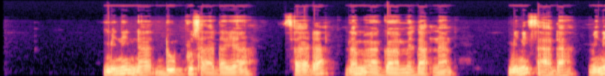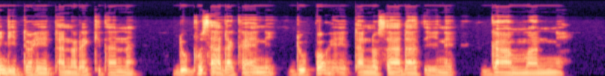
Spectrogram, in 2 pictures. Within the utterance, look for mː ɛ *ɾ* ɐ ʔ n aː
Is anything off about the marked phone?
yes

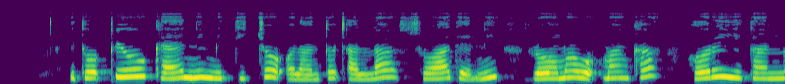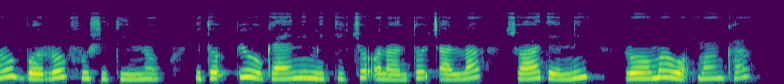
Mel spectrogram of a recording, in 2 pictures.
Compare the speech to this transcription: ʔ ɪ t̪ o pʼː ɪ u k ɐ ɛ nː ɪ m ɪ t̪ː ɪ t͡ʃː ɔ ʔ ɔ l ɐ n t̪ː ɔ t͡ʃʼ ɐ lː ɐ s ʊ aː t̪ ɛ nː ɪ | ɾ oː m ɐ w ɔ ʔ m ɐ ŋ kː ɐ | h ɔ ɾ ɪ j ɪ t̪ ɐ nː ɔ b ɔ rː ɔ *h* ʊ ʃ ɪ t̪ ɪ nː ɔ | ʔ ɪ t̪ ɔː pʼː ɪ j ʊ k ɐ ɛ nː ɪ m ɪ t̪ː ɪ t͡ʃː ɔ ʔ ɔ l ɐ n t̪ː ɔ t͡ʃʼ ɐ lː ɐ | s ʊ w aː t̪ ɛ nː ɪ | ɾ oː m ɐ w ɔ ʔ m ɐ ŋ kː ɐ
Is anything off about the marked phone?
yes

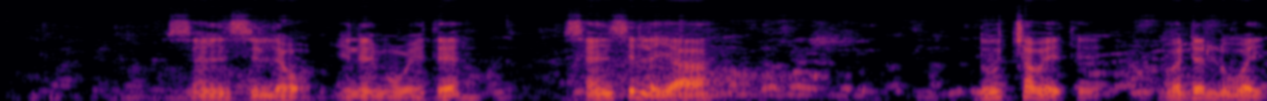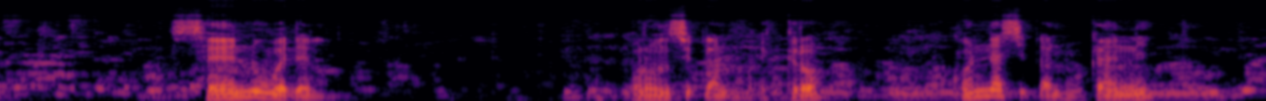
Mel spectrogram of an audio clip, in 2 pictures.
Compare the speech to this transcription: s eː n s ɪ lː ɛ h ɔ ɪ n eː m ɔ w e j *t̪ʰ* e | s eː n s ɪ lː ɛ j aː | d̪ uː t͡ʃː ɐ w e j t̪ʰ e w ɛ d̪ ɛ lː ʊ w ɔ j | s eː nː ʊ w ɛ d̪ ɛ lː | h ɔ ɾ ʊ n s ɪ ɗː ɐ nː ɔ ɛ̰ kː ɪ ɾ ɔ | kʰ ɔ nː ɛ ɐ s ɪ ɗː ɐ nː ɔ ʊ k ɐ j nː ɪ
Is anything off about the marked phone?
yes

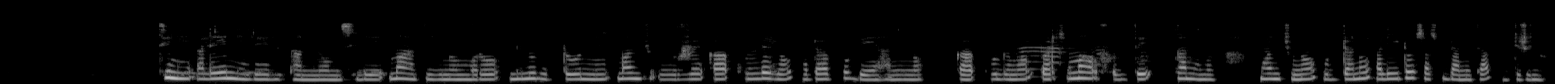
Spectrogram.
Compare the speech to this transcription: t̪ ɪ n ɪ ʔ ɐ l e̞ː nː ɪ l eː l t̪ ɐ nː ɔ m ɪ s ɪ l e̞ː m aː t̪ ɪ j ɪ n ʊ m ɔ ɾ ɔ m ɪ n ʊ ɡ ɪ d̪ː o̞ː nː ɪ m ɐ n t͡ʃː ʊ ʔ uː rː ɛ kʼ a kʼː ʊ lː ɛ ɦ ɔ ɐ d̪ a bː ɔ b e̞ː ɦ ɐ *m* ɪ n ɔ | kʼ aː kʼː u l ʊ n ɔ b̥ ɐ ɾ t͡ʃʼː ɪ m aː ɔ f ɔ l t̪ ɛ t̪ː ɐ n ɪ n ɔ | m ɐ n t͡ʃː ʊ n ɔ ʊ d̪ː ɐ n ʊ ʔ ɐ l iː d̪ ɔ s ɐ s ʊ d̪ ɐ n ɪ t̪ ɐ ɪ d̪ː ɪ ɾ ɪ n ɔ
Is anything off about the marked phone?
yes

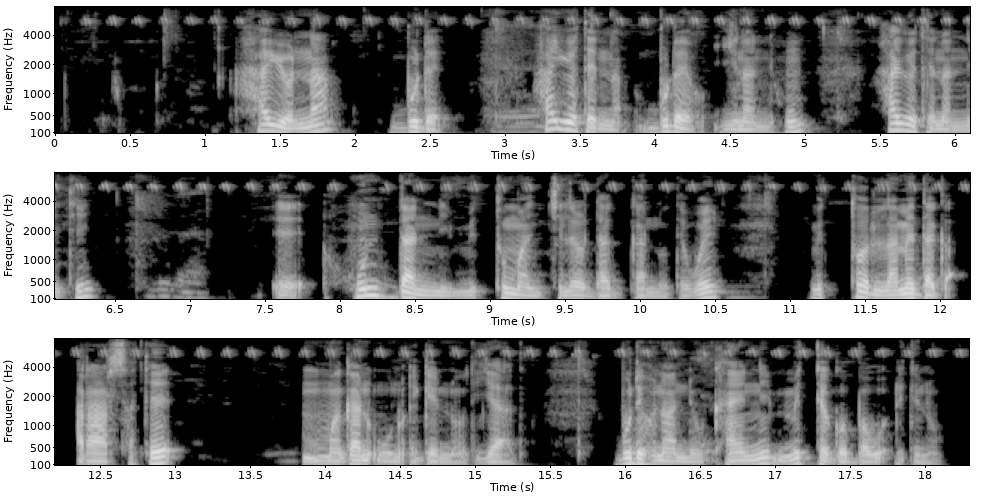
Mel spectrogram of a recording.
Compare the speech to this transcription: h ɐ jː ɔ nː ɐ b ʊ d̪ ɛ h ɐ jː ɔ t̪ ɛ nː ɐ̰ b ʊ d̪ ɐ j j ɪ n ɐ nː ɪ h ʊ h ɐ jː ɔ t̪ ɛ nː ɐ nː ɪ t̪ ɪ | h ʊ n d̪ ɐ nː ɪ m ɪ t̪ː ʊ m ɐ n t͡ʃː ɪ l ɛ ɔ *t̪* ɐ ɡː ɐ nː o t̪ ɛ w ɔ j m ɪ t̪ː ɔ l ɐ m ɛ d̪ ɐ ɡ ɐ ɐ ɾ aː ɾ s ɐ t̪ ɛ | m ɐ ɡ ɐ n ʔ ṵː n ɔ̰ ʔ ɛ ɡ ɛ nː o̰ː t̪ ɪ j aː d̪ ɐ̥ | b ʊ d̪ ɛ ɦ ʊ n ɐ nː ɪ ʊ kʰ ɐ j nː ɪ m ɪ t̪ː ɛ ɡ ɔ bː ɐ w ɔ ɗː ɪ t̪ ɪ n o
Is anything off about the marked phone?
yes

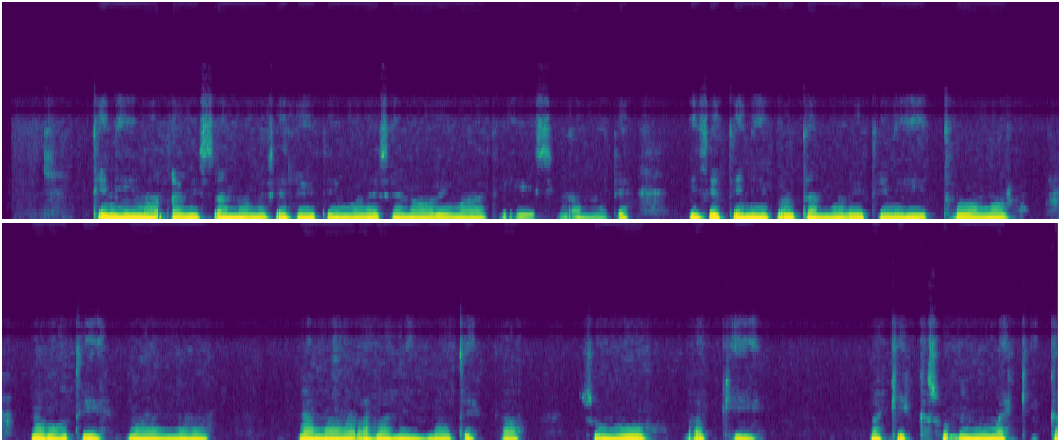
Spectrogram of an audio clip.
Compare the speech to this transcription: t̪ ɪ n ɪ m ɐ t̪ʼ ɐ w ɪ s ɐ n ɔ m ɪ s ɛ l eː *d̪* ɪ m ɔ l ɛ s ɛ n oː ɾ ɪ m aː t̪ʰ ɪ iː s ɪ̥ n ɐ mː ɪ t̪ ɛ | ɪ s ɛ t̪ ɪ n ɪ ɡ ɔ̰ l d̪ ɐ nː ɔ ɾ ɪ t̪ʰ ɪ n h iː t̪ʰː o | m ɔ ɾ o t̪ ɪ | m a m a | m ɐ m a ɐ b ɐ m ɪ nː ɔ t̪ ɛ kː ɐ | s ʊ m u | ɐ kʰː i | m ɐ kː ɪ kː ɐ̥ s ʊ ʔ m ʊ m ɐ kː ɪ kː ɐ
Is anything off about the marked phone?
yes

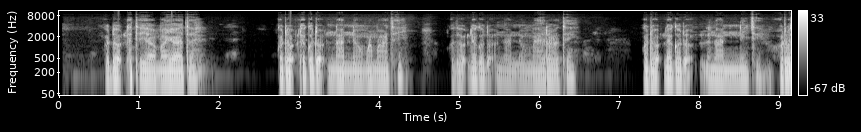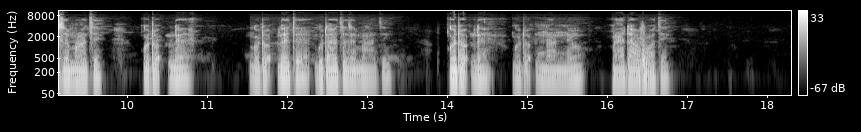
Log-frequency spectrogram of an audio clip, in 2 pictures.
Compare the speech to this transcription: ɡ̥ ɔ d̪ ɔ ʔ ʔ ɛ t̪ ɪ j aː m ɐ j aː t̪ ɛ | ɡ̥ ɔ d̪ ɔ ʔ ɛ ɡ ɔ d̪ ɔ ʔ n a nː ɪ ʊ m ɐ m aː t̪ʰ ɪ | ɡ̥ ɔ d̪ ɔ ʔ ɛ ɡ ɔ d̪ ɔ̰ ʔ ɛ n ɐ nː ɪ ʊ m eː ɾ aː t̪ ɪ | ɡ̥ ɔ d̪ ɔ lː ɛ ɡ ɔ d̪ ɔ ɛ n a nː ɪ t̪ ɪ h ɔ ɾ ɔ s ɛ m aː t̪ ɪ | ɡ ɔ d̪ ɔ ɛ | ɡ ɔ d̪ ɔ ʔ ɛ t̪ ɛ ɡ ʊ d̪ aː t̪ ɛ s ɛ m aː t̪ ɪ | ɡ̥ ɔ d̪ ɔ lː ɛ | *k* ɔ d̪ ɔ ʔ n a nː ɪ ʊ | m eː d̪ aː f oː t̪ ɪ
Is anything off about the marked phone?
yes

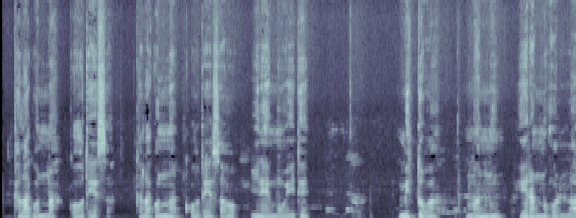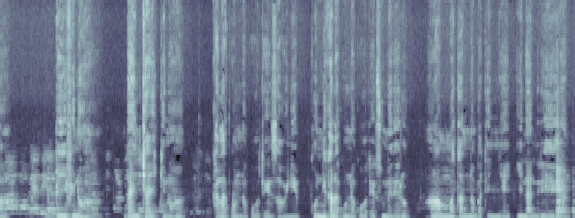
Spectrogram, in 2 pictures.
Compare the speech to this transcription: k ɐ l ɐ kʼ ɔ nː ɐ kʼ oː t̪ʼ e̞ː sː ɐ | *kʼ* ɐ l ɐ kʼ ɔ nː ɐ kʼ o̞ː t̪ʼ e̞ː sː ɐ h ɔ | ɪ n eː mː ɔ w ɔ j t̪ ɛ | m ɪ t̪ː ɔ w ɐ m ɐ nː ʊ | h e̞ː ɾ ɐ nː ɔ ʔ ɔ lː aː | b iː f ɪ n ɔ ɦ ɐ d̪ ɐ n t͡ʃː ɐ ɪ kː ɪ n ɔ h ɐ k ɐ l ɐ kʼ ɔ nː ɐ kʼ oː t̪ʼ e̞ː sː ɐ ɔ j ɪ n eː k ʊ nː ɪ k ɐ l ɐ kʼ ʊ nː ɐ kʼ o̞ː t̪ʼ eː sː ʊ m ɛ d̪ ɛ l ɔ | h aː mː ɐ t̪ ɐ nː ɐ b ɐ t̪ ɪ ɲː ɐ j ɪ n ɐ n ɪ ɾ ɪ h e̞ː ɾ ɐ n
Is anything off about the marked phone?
yes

